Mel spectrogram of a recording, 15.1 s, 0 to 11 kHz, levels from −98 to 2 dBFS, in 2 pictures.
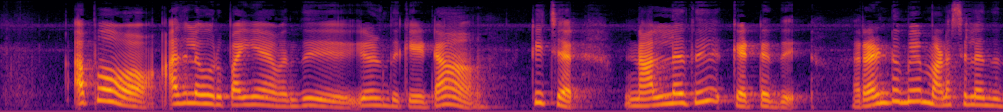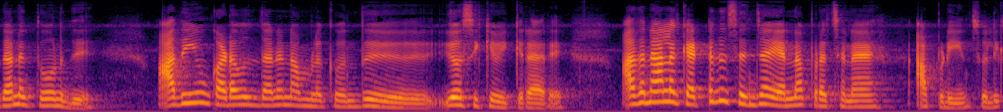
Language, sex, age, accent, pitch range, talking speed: Tamil, female, 30-49, native, 180-265 Hz, 110 wpm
